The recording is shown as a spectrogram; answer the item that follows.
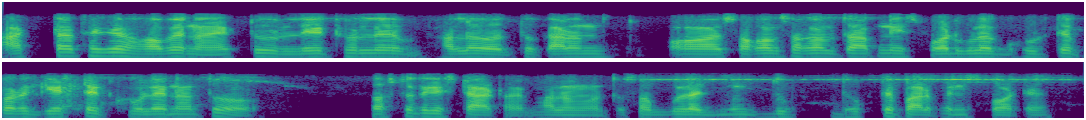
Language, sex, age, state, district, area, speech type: Bengali, male, 18-30, West Bengal, Malda, rural, conversation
